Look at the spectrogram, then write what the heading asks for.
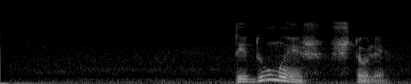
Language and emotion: Russian, neutral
